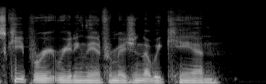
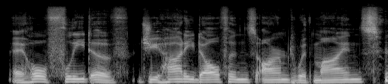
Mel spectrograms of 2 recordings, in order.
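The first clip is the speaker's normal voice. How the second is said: usual speaking voice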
